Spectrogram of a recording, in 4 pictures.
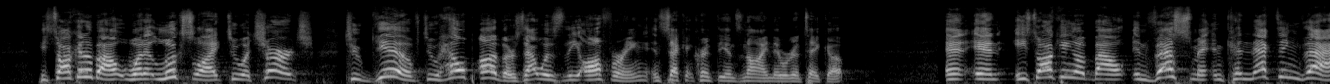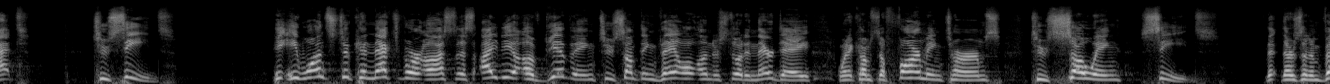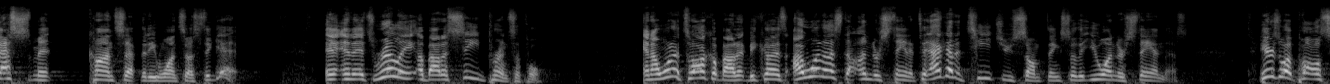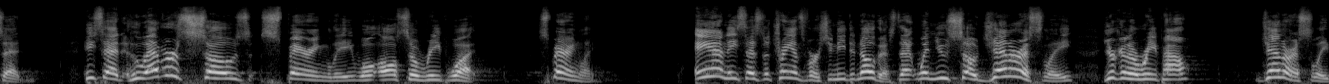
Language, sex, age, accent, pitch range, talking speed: English, male, 40-59, American, 210-290 Hz, 165 wpm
